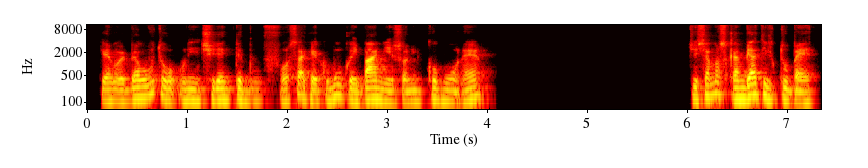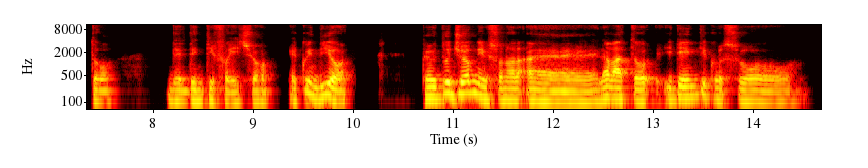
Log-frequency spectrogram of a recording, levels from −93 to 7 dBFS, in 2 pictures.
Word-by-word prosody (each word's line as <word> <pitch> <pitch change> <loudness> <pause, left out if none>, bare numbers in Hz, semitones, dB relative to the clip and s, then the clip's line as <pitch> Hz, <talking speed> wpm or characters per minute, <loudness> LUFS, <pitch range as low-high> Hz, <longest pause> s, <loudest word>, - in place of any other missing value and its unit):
che 110 - +2
ero 110 0 -2
e - - +1
abbiamo 130 +5 +1
avuto 135 -6 -3
un 110 - -4
incidente 115 +2 -1
buffo, 110 +1 -8
sai - - -1
che - - +1
comunque 130 +1 -3
i - - -2
bagni 120 -4 +4
sono 100 0 -5
in 100 -1 -7
comune 120 +3 -4 2.0
ci 125 - -3
siamo 145 +6 -1
scambiati 150 +1 +4
il 130 -2 -4
tubetto 100 -3 -3 0.4
del 105 -1 -4
dentifricio, 105 -2 -4
e - - -6
quindi - - -1
io - - +4 0.6
per 130 0 +4
2 170 +6 +6
giorni 170 -1 +3
mi 130 - +2
sono 115 -2 0
l 115 - +1
ehm, 100 -2 +1
lavato 125 -4 +4
i 125 - -5
denti 135 +4 +2
col 135 -3 -3
suo 100 -2 -3
110 Hz, 155 wpm, -24 LUFS, 100-125 Hz, 2.0 s, 2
